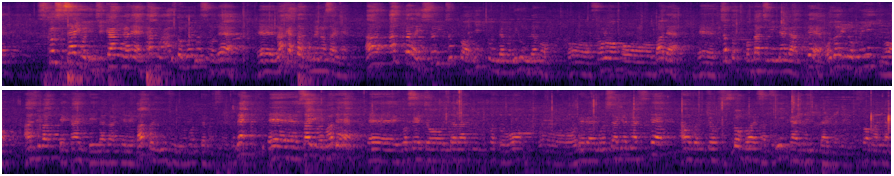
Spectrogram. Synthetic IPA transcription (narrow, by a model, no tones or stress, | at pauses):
sɨ̥ko̞ɕisaiɡo̞ɲ̟id͡ʑikãŋɡane̞t̪abɯ̟̃ɰ̃aɾɯ̟t̪o̞ːmo̞imasɨno̞d̪e̞ | eːnakat̪ːaɾaɡo̞me̞nːasaine | aat̪ːaɾaiɕːo̞ɲ̟it͡ɕo̞t̪ːo̞ʔipːɯ̟̃nd̪e̞mo̞ɲiɸɯ̟̃nd̪e̞mo̞ | oːso̞no̞ʔːbad̪e̞ː | t͡ɕo̞t̪ːo̞od̪at͡ɕiɲinaɡat̪ːe̞od̪o̞ɾʲino̞ɸɯ̟̃ɰ̃ikʲio̞ | aʑiβat̪ːe̞kait̪e̞it̪ad̪ake̞ɾe̞bat̪o̞jɯ̟ːɸɯ̟ːɲ̟io̞mo̞t̪ːe̞maɕt̪ed̪oneeːsaiɡo̞mad̪e̞ | ɡo̞se̞ːt͡ɕo̞ːit̪ad̪akɯ̟ko̞t̪o̞o | oːne̞ɡaemo̞ːɕiaɡe̞maɕi̥t̪e̞ | aod̪oɾʲikʲo̞ːɕɨ̥sɨ̥t̪o̞ɡoaisat͡sɨɲ̟ikaet̪e̞ikʲi̥t̪ait̪ot̪od̪esɨɡomaia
